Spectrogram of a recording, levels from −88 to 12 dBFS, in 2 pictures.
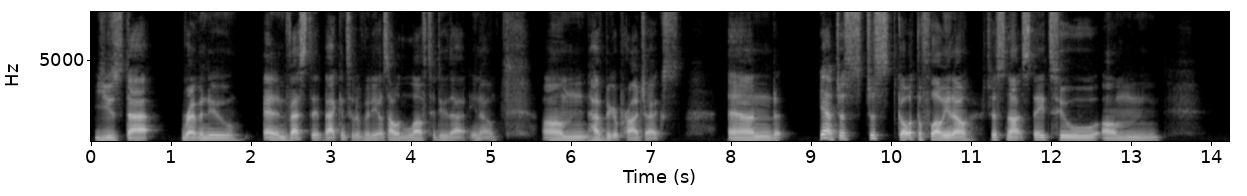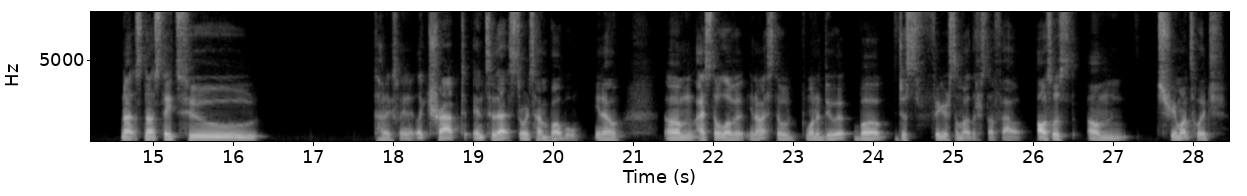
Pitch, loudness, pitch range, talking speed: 105 Hz, -21 LUFS, 100-125 Hz, 165 wpm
